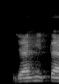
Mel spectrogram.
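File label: "jahitan", Malay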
